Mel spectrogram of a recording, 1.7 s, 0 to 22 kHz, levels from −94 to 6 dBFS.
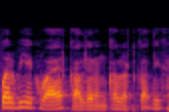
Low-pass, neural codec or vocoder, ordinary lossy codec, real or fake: none; codec, 16 kHz, 8 kbps, FreqCodec, larger model; none; fake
